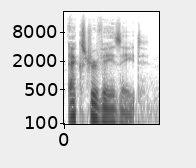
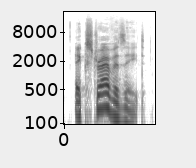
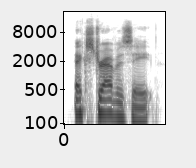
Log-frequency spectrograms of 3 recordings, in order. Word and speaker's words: extravasated: a good line but I've never heard it pronounced extra Vaes eight how do you say it Stuart extravasated extravasated yeah I mispronounce words all the time so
